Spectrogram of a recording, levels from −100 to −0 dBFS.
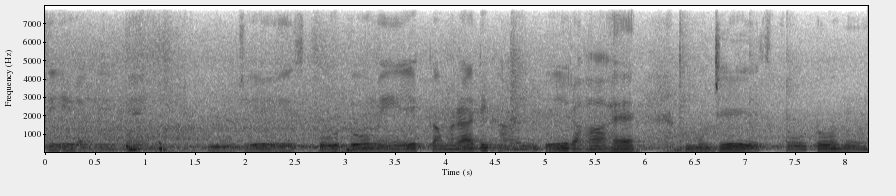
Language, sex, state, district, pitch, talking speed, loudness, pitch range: Hindi, male, Madhya Pradesh, Katni, 100 Hz, 125 wpm, -19 LUFS, 90-110 Hz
